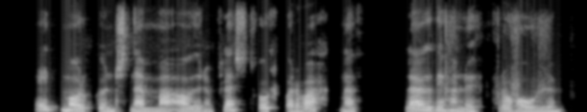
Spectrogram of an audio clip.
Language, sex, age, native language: Icelandic, female, 50-59, Icelandic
